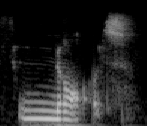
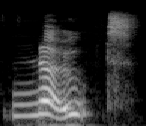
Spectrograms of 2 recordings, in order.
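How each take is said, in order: First: "not" with a short, open o vowel. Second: "note" with a long "oh" vowel. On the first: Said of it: "is the short vowel sound". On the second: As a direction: draw out the O in "note" as "oh". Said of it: "is the long vowel sound". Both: Shown as a demonstration.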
